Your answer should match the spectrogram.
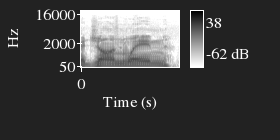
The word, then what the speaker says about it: Nguyen: As for David Lynch, he is the subject of a new documentary, featuring direction by John Wayne. And that's spelled Vietnamese style. Nguyen.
